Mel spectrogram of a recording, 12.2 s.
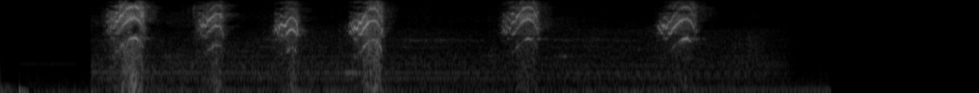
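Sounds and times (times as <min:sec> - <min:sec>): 
male wood duck squealing whistles: 0:01.3 - 0:03.8, 0:04.4 - 0:04.9, 0:06.2 - 0:06.9, 0:08.2 - 0:08.8.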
